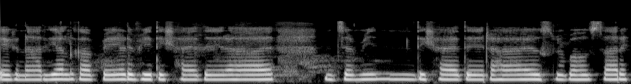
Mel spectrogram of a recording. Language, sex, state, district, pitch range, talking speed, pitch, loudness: Hindi, female, Jharkhand, Ranchi, 225-230 Hz, 160 wpm, 225 Hz, -14 LUFS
